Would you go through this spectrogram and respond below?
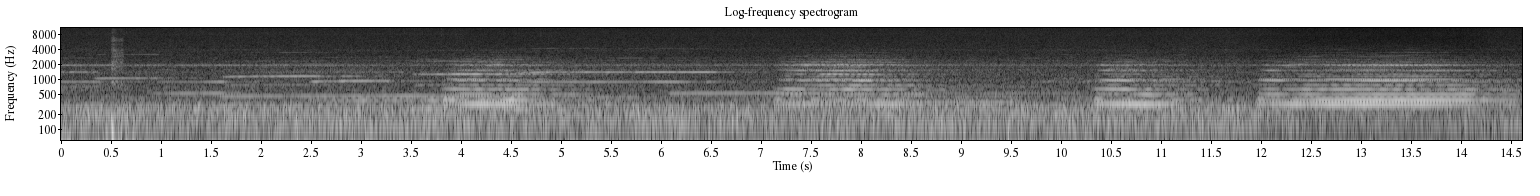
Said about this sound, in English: Weird, right? And then the trains try to play along with the instrument, it sounded like.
